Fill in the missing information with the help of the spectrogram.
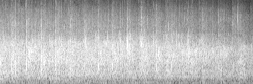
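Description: An audience claps together in a steady, sustained burst of applause, many hands producing a dense, crackling wash that holds for several seconds before easing slightly at the end.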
